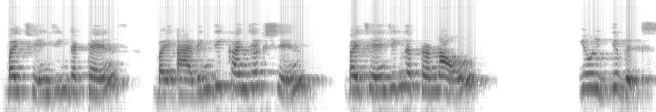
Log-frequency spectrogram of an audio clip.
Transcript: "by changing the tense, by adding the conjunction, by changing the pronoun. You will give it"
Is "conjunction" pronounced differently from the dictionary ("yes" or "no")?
yes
